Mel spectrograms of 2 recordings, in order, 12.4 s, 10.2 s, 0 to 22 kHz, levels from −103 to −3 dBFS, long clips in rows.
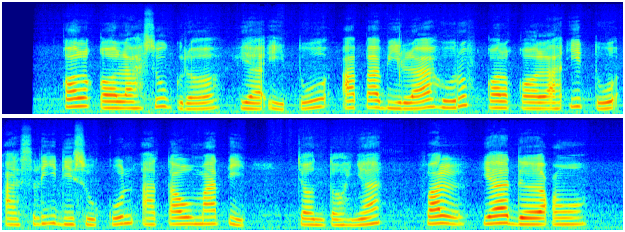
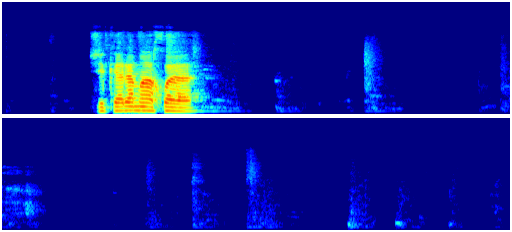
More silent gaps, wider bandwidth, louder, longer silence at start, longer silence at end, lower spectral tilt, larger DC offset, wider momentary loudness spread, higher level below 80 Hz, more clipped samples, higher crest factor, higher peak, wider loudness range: neither; first, 17.5 kHz vs 7.6 kHz; second, -29 LUFS vs -23 LUFS; second, 0.6 s vs 0.95 s; second, 0.35 s vs 8.2 s; second, -5 dB/octave vs -7 dB/octave; neither; second, 10 LU vs 15 LU; first, -64 dBFS vs -82 dBFS; neither; second, 18 dB vs 24 dB; second, -12 dBFS vs -8 dBFS; about the same, 4 LU vs 5 LU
